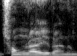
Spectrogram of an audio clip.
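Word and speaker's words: 邛崃: 이 술 회사가 있는 곳은 사천성의 성도, 청두의 교회 도시, 즉 우리식 발음으로는 공례시고 현지 발음으로는 총라이라는 곳입니다.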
